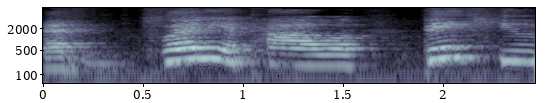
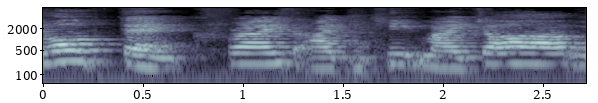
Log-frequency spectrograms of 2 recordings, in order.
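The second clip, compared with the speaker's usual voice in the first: slow relief; 3 semitones lower, slower than usual. Retold or imitated. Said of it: "Uncle's like".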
